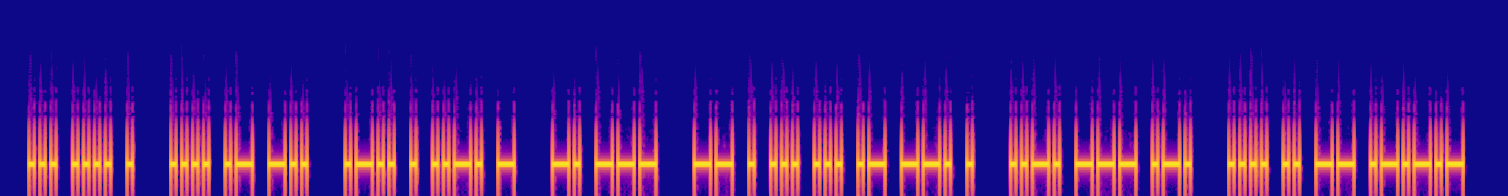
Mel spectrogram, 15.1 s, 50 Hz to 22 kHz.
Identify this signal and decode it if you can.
Morse code, heard as a keyed tone, about 22 wpm, 700 Hz. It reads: SHE HAD LEFT NO MESSAGE FOR HIM.
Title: Sentences from Top 1100 Words 22wpm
